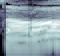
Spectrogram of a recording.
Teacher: রা পুর হবে এবং রা এক আলিফ টান দিয়ে পড়তে হবে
